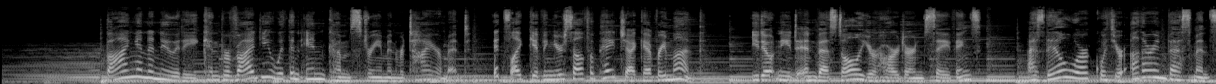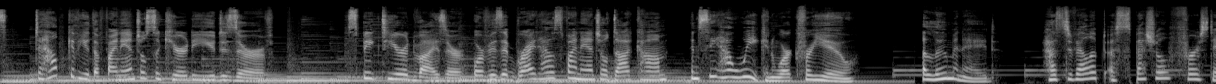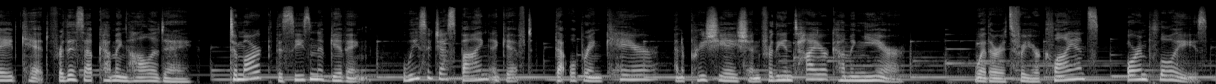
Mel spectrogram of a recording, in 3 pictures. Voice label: corporate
